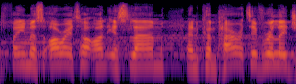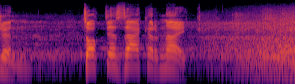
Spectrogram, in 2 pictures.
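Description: A young man speaks with animation through a microphone in a large hall.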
